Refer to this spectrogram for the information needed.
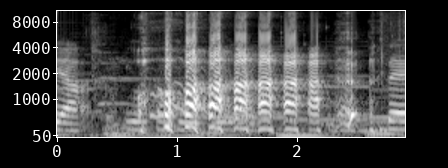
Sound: laughing

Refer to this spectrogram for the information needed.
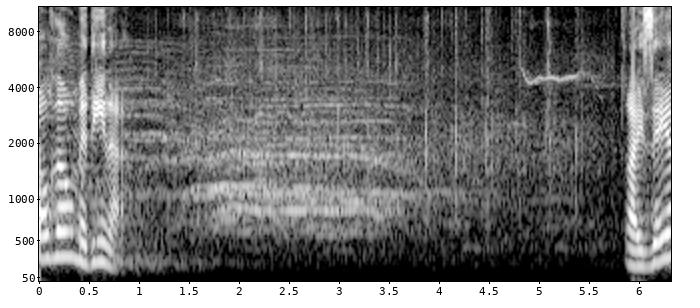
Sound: audience cheering and applauding

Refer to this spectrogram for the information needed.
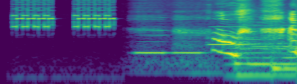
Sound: phone ringing

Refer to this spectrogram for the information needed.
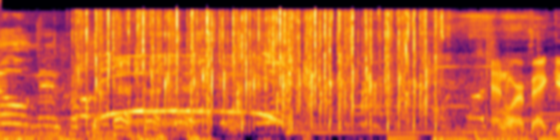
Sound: drowned by applauding

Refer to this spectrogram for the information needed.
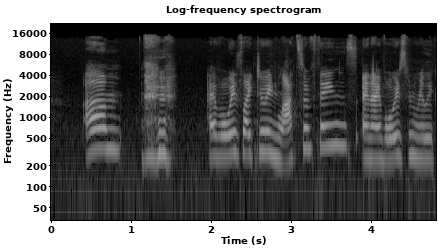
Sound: laughs

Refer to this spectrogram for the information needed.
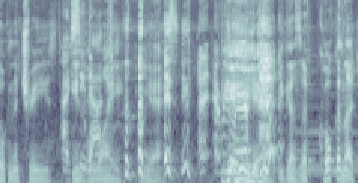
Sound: giggling

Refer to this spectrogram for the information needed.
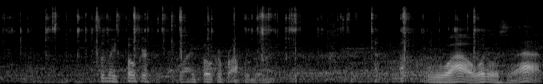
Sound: rattling poker chips

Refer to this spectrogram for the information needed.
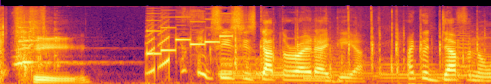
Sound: beeping

